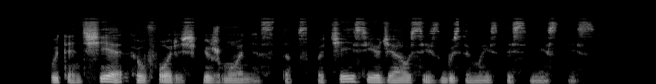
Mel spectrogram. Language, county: Lithuanian, Šiauliai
